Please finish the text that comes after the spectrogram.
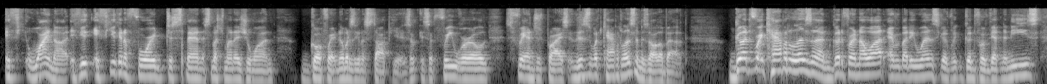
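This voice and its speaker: A man's voice: mid-range voice, expressive, quick pace. A man born in the Philippines who grew up in America, hosting a live reaction stream in a rambling, chatty way with upbeat bursts. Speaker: podcast host reacting live to a pageant. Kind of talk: live-stream reaction chat reading viewer comments.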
